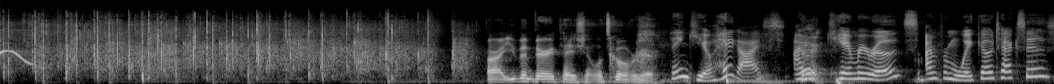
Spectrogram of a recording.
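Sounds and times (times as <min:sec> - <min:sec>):
whistle: 0:00.0 - 0:00.5
audience applauding: 0:00.0 - 0:05.0
speech: 0:04.9 - 0:10.5.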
